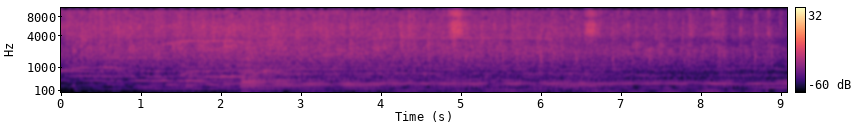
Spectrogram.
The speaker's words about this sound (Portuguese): Se você vai aplaudir, aplauda direito.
